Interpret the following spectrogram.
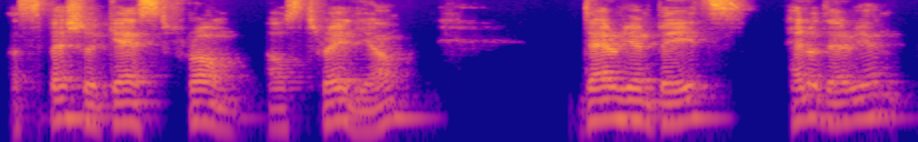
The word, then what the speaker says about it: Darian: have a another name not many people pronounce Darian right so I just go with because I'm from Australia a lot of people just assume it's Darren so because Darren's like a typical Aussie name um but so I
